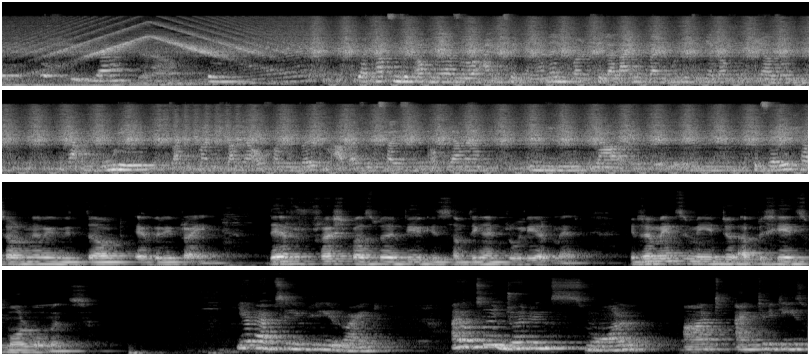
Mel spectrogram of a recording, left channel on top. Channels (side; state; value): both; different; correlation 0.01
